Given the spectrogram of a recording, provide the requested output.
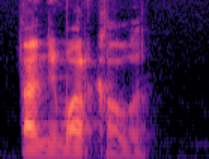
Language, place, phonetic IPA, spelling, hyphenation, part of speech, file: Azerbaijani, Baku, [dɑniˈmɑrkɑɫɯ], danimarkalı, da‧ni‧mar‧ka‧lı, noun, Az-az-danimarkalı.ogg
- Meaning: a Dane (person from Denmark)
